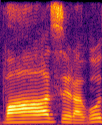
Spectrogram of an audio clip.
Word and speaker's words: vase: vase라고 흔히 알고 있던 영국 발음 vase라고 들렸겠죠? 그래서 꽃병 하나는 vase겠고요.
